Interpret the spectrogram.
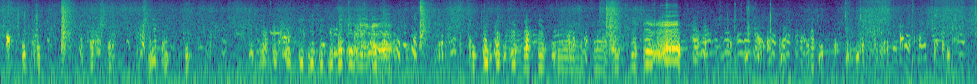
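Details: Chickens, hens and roosters, clucking in a group; repeated short clucks mixed with longer squawks and a few sharp clicks or knocks over background hiss.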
